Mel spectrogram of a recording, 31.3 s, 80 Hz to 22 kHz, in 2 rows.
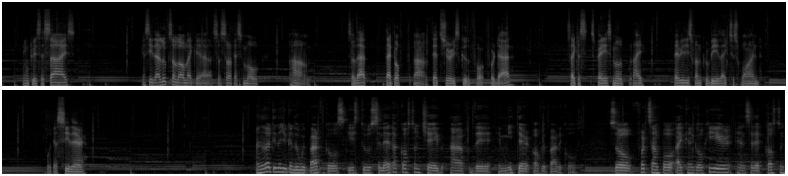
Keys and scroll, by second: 14.6 1, 14.8 Return.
